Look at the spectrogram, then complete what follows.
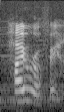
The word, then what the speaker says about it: hierophant: then the feature is the harefant the elephant yep hierophant hierophant thank you do not know how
